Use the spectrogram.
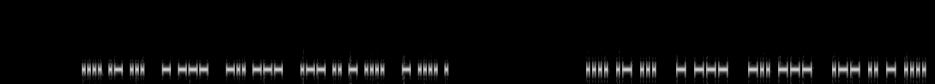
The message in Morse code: HAS TO DO WITH THE HAS TO DO WITH

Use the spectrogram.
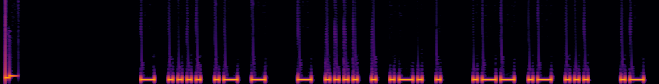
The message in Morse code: THAT THERE WAS A

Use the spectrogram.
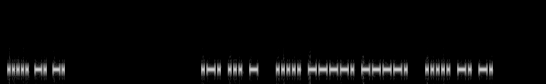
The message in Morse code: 5NN RST 599 5NN

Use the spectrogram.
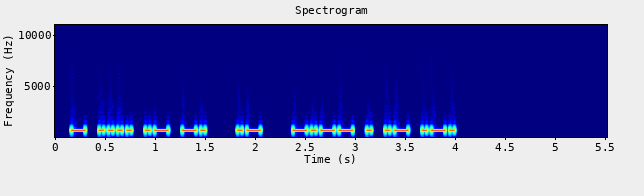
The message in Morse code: THAN A YEAR

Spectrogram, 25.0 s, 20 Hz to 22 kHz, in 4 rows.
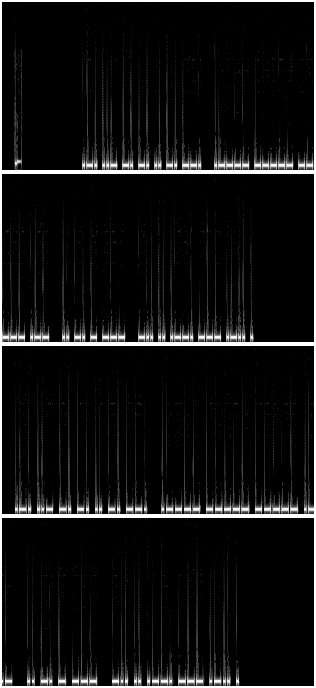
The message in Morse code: RUNNING 100W INTO DIPOLE RUNNING 100W INTO DIPOLE

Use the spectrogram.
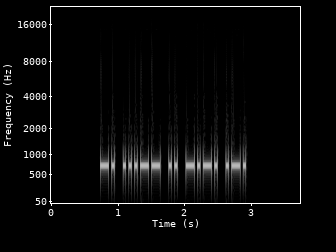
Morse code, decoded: N3ICR

